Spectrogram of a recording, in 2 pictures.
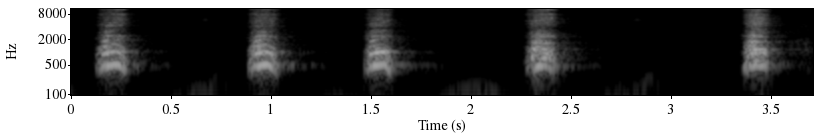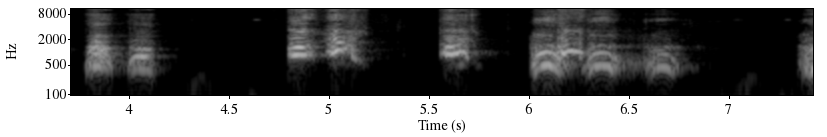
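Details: Domestic dog giving a run of about a dozen barks. They start evenly spaced, then grow quicker, higher and partly overlapping toward the end, with no other sounds.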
